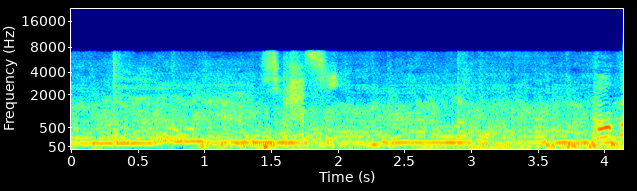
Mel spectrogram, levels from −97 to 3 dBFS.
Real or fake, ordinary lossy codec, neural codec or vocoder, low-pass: fake; none; codec, 16 kHz, 2 kbps, FreqCodec, smaller model; 7.2 kHz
